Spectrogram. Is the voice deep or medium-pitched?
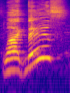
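medium. The voice is pitched in a middle range. "kind of a medium voice, like middle voice"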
